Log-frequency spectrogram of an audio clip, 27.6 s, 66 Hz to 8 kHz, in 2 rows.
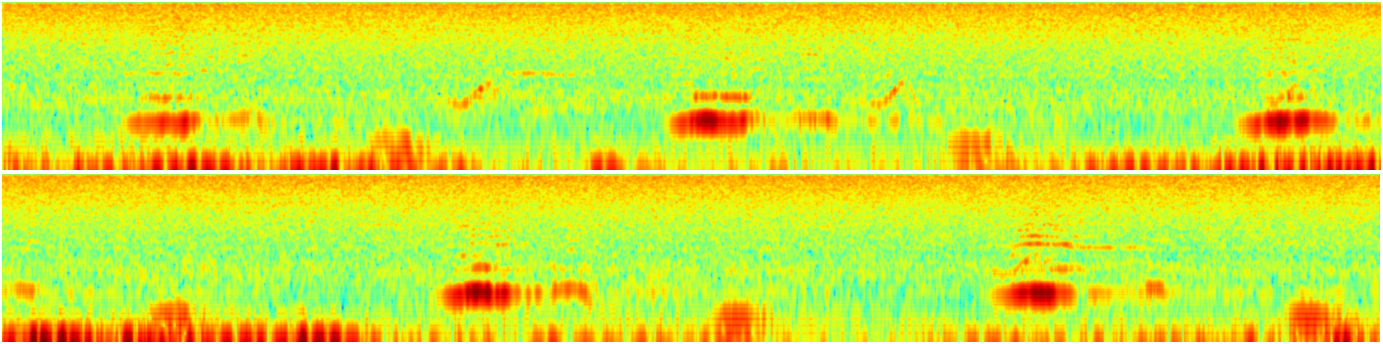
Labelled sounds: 5.0	5.6	humpback whale, 0.96 to 1.1 kHz
23.9	25.5	humpback whale, 0.93 to 1.4 kHz

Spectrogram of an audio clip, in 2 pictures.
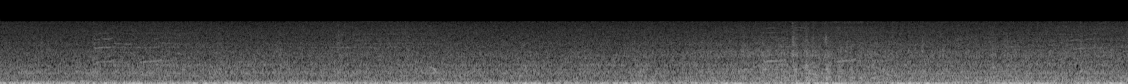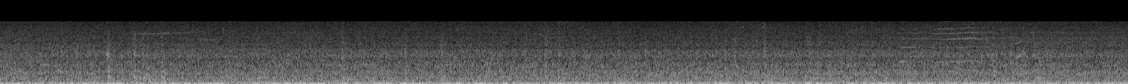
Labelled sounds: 0.8	1.4	killer whale, southern resident, 1.3 to 4.3 kHz
12.5	13.1	killer whale, southern resident, 3.3 to 4.6 kHz

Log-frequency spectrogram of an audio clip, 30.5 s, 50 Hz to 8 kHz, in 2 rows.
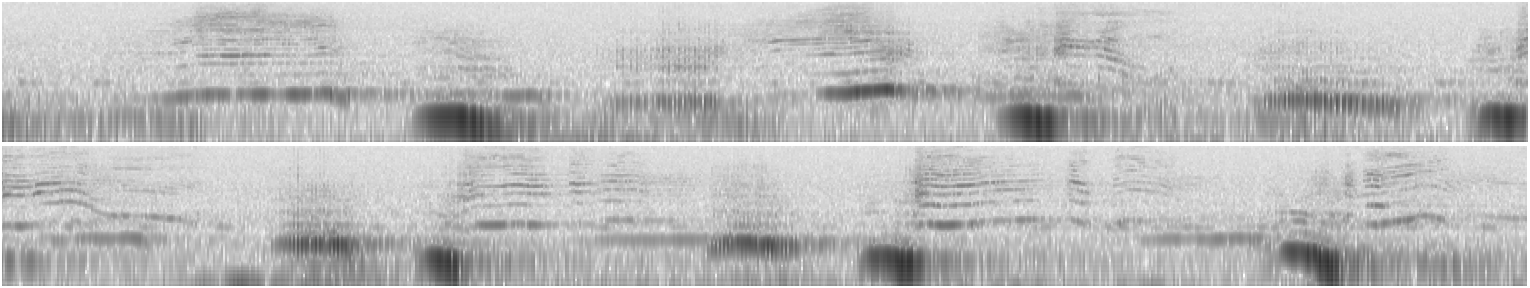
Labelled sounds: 1.4	3.4	humpback whale, 0.80 to 6.1 kHz
4.5	5.0	humpback whale, 0.96 to 1.1 kHz
7.4	9.1	humpback whale, 0.93 to 7.4 kHz
10.0	11.4	humpback whale, 0.80 to 5.5 kHz
15.1	17.2	humpback whale, 0.80 to 6.4 kHz
19.7	21.7	humpback whale, 0.86 to 7.5 kHz
24.4	27.3	humpback whale, 0.86 to 8.0 kHz
28.7	29.8	humpback whale, 0.83 to 6.2 kHz
30.1	30.4	humpback whale, 2.0 to 2.2 kHz

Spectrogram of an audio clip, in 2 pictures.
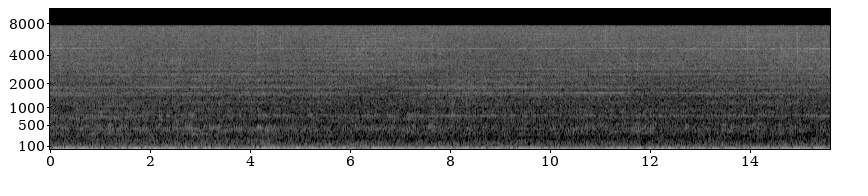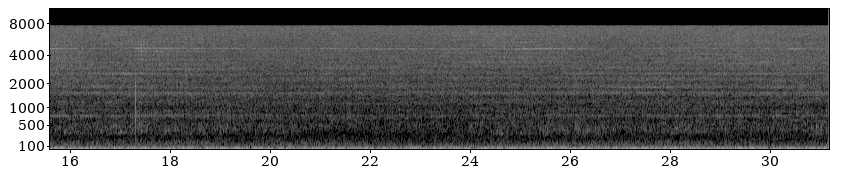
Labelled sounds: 1.0	1.3	vessel noise, 1.8 to 1.9 kHz

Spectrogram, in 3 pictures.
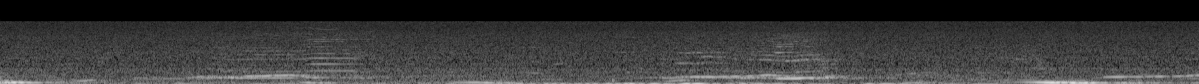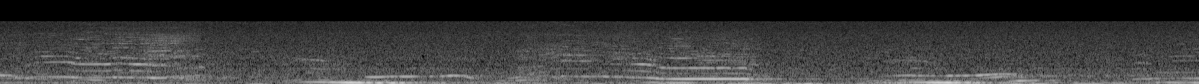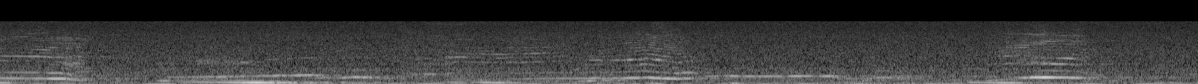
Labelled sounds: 3.0	3.6	humpback whale, 0.90 to 5.2 kHz
6.7	8.2	humpback whale, 0.96 to 3.5 kHz
12.2	13.7	humpback whale, 0.83 to 2.7 kHz
14.9	15.3	humpback whale, 1.1 to 1.3 kHz
17.5	19.3	humpback whale, 0.80 to 2.4 kHz
21.1	21.3	humpback whale, 0.99 to 1.2 kHz
23.7	24.8	humpback whale, 0.80 to 2.0 kHz
28.4	29.5	humpback whale, 1.2 to 1.7 kHz
30.1	30.7	humpback whale, 0.86 to 2.8 kHz
34.0	34.9	humpback whale, 0.90 to 4.3 kHz

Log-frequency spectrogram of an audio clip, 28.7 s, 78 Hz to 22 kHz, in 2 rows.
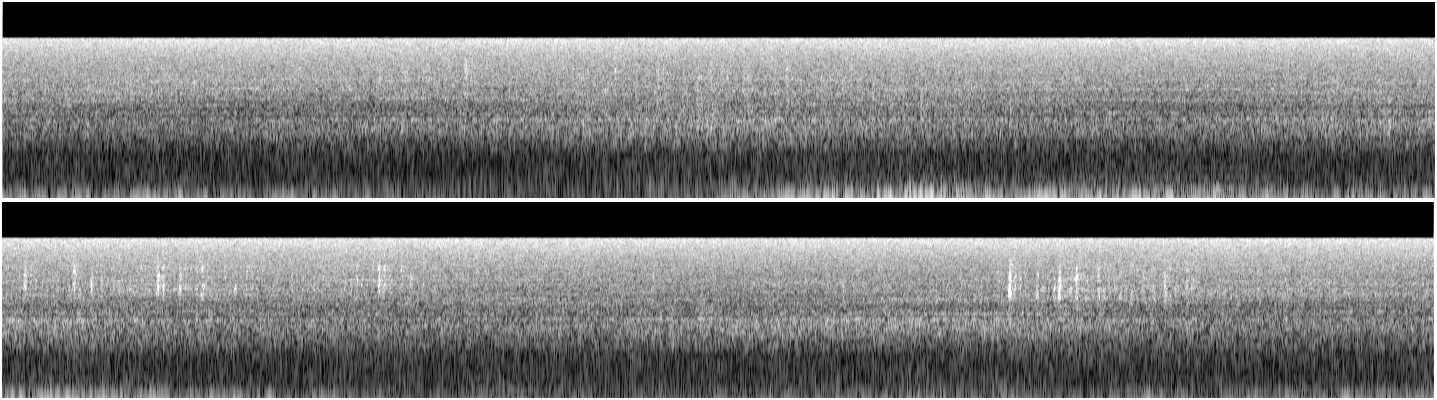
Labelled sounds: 17.8	18.0	vessel noise, 2.2 to 2.4 kHz

